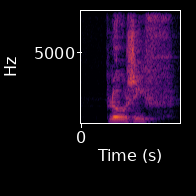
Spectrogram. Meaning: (noun) plosive
- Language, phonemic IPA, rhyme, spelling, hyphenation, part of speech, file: Dutch, /ploːˈzif/, -if, plosief, plo‧sief, noun / adjective, Nl-plosief.ogg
